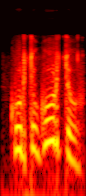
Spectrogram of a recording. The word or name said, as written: Curto Curto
